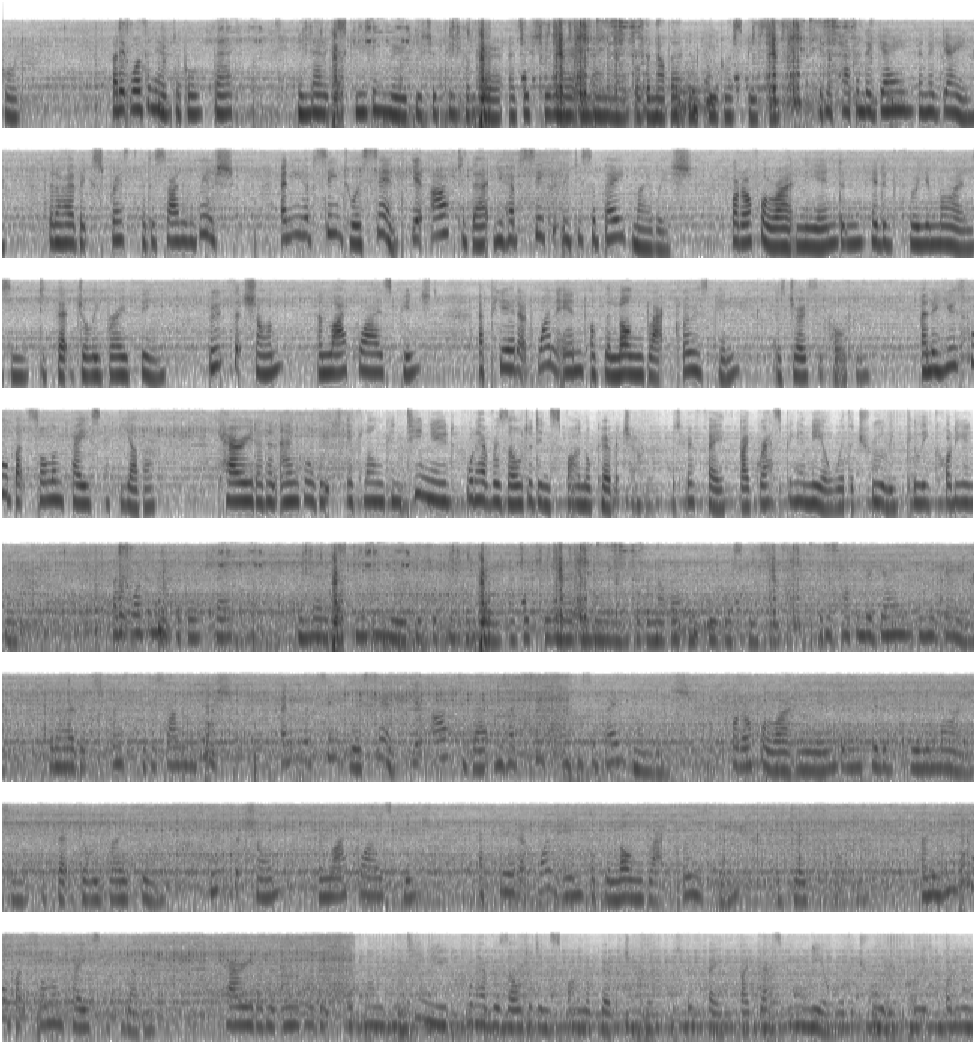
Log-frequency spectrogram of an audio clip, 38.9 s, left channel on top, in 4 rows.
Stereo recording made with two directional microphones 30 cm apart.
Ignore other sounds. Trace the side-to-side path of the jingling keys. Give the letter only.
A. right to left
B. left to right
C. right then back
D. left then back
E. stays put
A.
